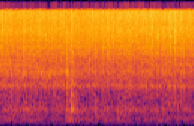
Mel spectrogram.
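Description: Aloo gobi ingredients, potato and cauliflower, sizzle and fry steadily in a pan, a constant hiss with a faint stir or clink near the one-second mark, and no voices.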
